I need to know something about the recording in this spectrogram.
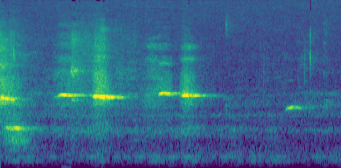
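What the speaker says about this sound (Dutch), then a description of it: "Ze is aan het fluiten." A woman whistles in short tuneful bursts, several separate phrases with pauses between, fairly soft and close, with no one talking over it.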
